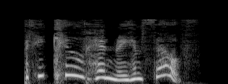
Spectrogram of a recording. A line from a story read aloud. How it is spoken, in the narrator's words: I exclaim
